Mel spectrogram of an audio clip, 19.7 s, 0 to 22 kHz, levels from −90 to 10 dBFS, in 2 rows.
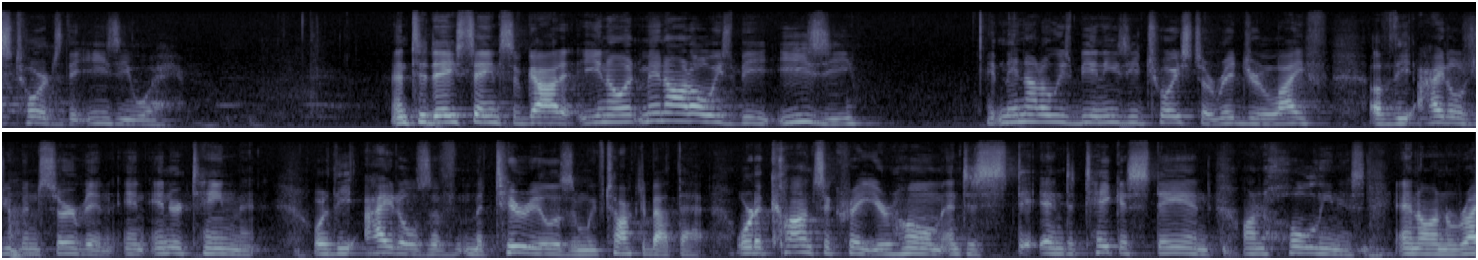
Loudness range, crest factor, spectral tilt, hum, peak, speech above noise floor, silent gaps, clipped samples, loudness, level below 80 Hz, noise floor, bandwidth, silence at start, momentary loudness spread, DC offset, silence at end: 5 LU; 22 dB; -3.5 dB/octave; none; -10 dBFS; 31 dB; none; under 0.1%; -32 LUFS; -70 dBFS; -63 dBFS; 16 kHz; 0 s; 11 LU; under 0.1%; 0 s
